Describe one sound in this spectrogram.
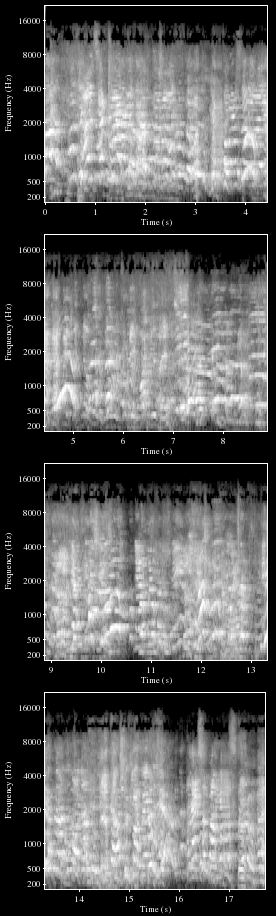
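Several women talk and laugh loudly and excitedly nearby.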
